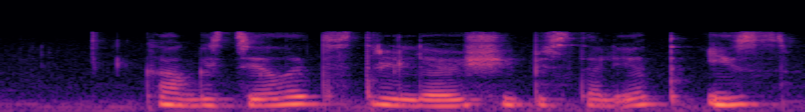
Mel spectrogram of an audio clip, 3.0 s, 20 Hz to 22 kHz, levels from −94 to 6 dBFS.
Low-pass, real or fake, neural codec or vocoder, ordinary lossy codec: none; real; none; none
